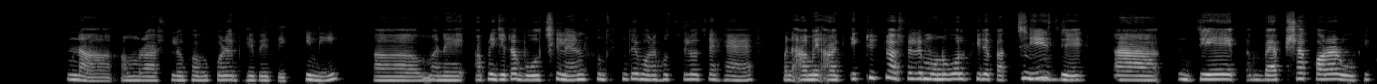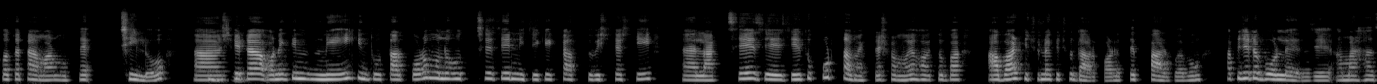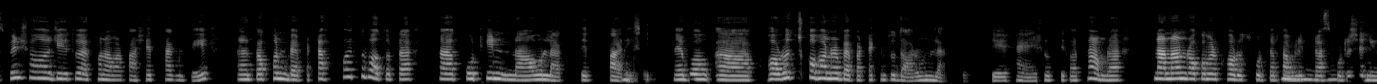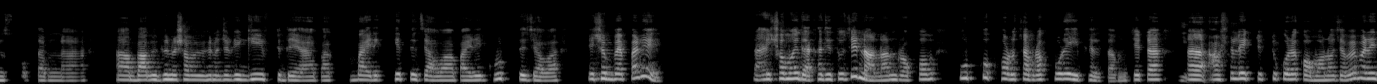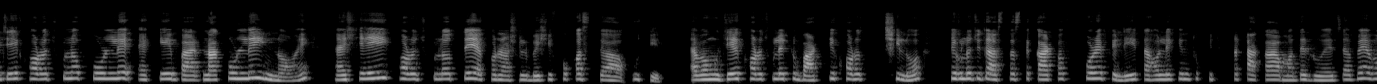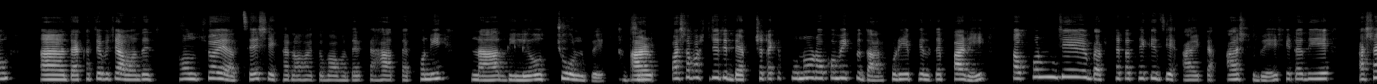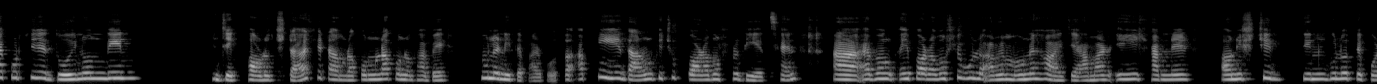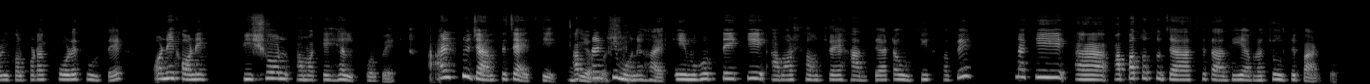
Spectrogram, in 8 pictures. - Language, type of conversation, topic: Bengali, advice, অনিশ্চয়তার মধ্যে দ্রুত মানিয়ে নিয়ে কীভাবে পরিস্থিতি অনুযায়ী খাপ খাইয়ে নেব?
- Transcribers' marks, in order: none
